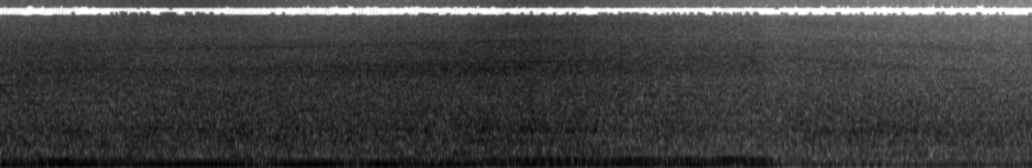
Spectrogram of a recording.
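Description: MBTA commuter rail train departing in push-pull, bilevel coaches rolling past with steady wheel and rail rumble under the low drone of its diesel locomotive at the rear. The engine drone drops away sharply about eleven and a half seconds in as the locomotive pulls past and away, leaving a fainter rumble.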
